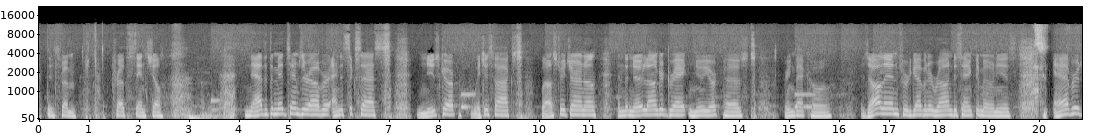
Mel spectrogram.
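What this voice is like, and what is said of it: Imitates another person's voice. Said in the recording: “I'm gonna try to read this all in my Trump voice,”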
